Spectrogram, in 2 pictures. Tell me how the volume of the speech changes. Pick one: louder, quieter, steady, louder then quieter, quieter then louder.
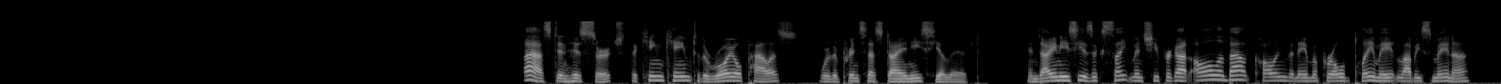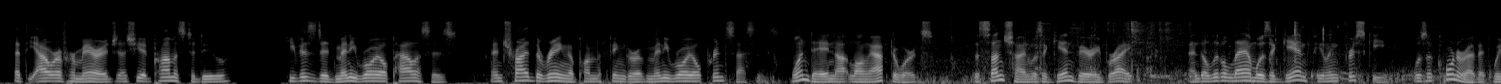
steady.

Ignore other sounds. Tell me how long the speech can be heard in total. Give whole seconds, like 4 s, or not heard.
24 s.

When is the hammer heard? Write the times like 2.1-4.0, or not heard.
not heard.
